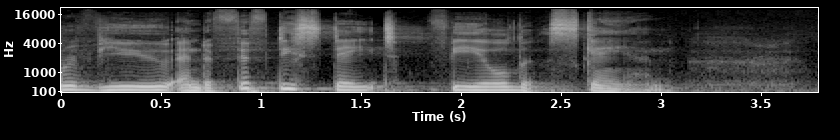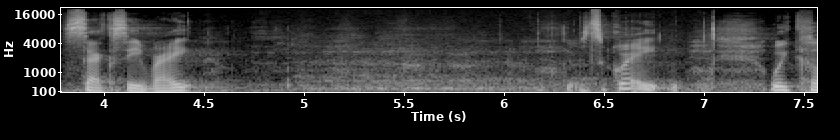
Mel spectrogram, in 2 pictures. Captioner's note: laughter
